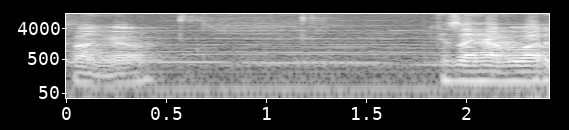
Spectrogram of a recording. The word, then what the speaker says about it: Bungo: Yeah, well, it's got to be pronounced Bungo.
